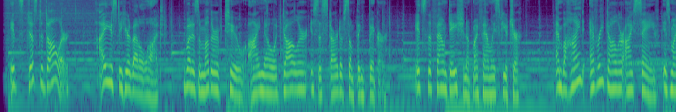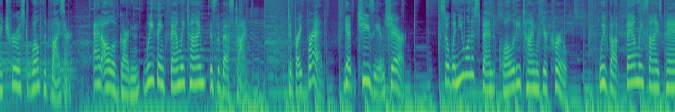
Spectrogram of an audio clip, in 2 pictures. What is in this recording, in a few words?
Commercial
